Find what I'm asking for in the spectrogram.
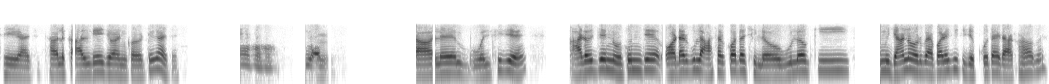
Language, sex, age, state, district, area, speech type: Bengali, male, 18-30, West Bengal, Dakshin Dinajpur, urban, conversation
